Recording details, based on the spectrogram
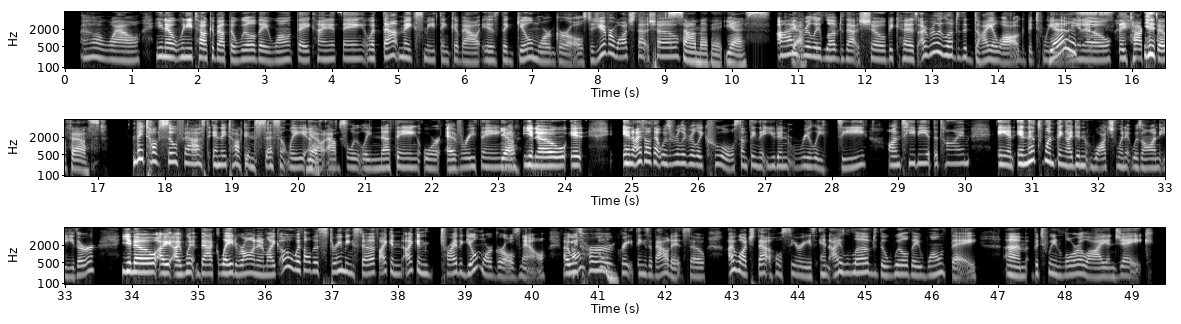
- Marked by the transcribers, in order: chuckle
- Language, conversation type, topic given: English, unstructured, Do you binge-watch shows all at once or savor episodes slowly, and why does that fit your life?
- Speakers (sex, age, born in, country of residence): female, 50-54, United States, United States; female, 60-64, United States, United States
